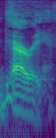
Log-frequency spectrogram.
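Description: The name is said the East Coast way. "Back east, they always call me Gary"

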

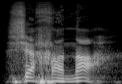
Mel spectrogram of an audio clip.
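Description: The word has a Hebrew pronunciation. "the Hebrews would say it this way"

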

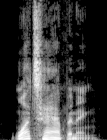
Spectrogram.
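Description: It is said as a statement, falling at the end.

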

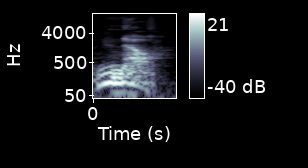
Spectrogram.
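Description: It is said in a curt, clipped, gruff way. This is how another person hears the speaker. "that's the way he says I talk ... clipped short kind of Luca Brasi kind of guy"

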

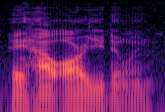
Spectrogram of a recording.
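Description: It sounds like a sincere, caring question.

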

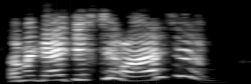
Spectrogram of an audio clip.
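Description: It sounds mocking, an exaggerated imitation.

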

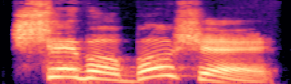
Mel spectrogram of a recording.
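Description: It is said in a startled way.

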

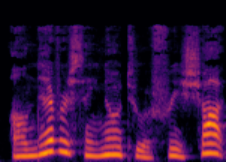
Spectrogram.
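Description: It is read in a put-on girl's voice.

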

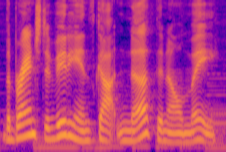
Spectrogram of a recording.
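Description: It is said in a southern accent.

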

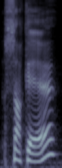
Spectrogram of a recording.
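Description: It is said in a French accent.

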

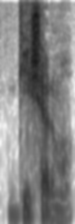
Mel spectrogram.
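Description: The double L sounds like 'sh'. This is how it sounds in Argentine Spanish. "The double L sounds like shh"

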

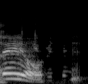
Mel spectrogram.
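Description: It is said the Kentucky way, ending 'sails'.

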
